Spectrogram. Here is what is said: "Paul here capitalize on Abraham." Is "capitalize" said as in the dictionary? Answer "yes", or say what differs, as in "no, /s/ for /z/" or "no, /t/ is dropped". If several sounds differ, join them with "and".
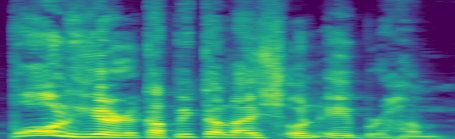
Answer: no, /s/ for /z/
